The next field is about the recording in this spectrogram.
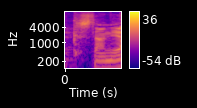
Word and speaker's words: Castagna: Castagna? – Yeah, Castagna.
